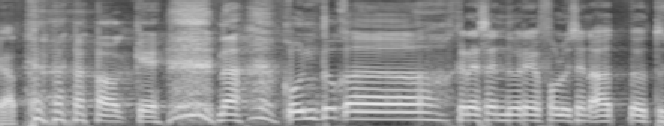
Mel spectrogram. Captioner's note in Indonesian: tertawa; terkesiap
